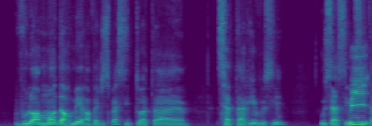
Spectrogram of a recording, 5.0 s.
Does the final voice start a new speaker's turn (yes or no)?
yes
